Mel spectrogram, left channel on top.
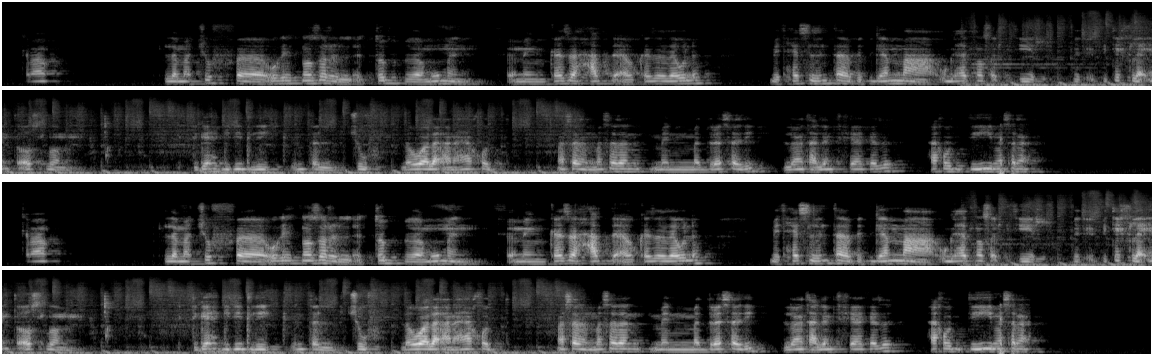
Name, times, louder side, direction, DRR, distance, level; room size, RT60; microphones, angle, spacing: voice 1, 1.6-4.7 5.0-7.0 7.7-12.6 13.4-16.5 17.0-19.0 19.3-20.4 20.8-21.8, right 3 dB, 90° right, 1.7 m, -24 dB
sound 1, 9.6-17.3, equal, ahead, 3.1 m, -37 dB
26.5 x 22.5 x 2.4 m
head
